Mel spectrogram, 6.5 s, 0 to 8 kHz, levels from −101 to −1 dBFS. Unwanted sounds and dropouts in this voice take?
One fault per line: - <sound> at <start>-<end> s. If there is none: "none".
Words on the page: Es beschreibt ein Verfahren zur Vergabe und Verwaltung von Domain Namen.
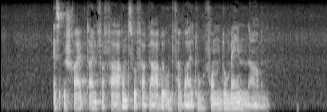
none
